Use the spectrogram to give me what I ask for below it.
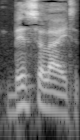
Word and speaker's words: basilite: problem thank you Bridget be so light inclusion it's called green green needles yes basilite that is how you say it excellent Bridget excellent that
